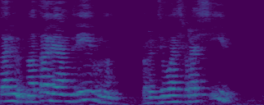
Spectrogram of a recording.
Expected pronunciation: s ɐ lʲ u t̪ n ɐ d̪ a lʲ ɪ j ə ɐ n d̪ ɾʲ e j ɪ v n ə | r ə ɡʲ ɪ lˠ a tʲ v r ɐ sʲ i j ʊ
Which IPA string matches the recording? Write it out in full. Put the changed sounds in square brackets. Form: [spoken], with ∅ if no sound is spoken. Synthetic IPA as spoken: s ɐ lʲ u t̪ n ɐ [t̪] a lʲ ɪ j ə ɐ n d̪ ɾʲ e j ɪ v n ə | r ə [dʲ] ɪ lˠ a [sʲ] v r ɐ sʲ i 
